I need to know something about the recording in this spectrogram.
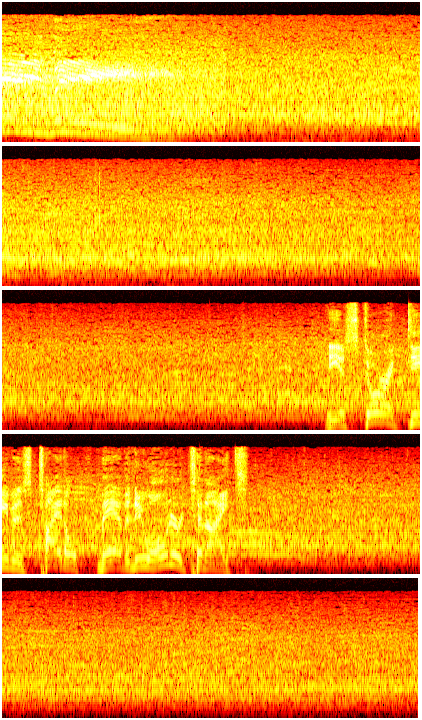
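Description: A large crowd cheers steadily in a big echoing arena.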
